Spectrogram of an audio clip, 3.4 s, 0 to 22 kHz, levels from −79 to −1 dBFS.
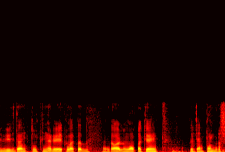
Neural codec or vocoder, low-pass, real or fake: codec, 44.1 kHz, 1.7 kbps, Pupu-Codec; 7.2 kHz; fake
